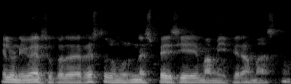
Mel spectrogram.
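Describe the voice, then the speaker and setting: A man talks fairly quickly in an Antioquian accent, his fairly low voice monotone and flat. The background is quiet. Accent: Colombian paisa Spanish. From Colombia, Medellín (Antioquia). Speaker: business leader. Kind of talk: interview conversation.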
